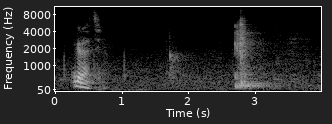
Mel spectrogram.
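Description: A telephone receiver is set down with a clunk.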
